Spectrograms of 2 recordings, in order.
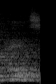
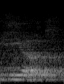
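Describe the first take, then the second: First: The word ends with an 'as' sound. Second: The word ends with an 'ot' sound. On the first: "We pronounce payas"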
